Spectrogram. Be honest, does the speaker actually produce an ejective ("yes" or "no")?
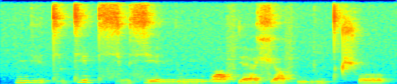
no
